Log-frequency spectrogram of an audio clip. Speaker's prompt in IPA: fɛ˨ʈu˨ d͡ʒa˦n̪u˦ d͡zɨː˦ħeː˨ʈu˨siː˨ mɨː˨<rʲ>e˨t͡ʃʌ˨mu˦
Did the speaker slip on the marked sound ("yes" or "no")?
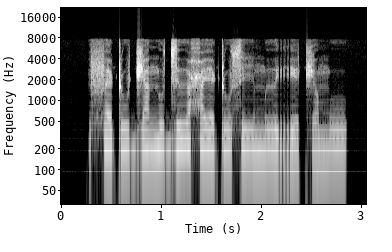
no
